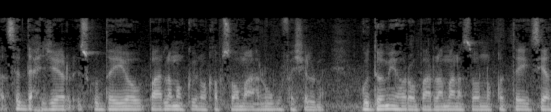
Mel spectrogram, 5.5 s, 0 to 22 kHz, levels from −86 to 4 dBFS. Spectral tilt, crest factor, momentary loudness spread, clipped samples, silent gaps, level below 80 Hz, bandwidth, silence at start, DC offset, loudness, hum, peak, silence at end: -6 dB/octave; 16 dB; 6 LU; under 0.1%; none; -48 dBFS; 11.5 kHz; 0 s; under 0.1%; -25 LUFS; none; -8 dBFS; 0 s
